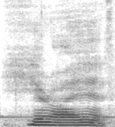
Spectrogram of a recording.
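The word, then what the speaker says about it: hiraeth: It's pronounced here I is with a kind of lilt. And it's a Welsh word.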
